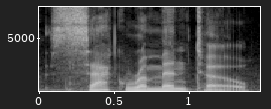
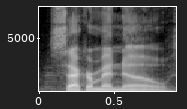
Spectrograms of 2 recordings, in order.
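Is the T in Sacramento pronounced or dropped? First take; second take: pronounced; dropped. First: The T near the end is clearly pronounced. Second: The T near the end is dropped entirely. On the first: "you'll never catch me saying it like that" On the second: "So there's just no T there"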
